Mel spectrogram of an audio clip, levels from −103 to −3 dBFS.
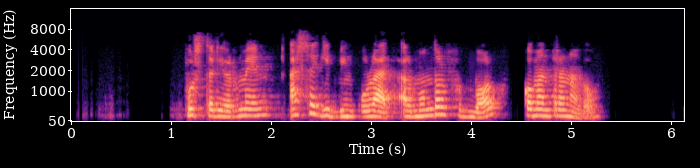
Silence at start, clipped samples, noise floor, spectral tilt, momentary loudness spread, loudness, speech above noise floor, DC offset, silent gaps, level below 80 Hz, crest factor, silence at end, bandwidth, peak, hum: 1.15 s; under 0.1%; under -90 dBFS; -7 dB/octave; 7 LU; -18 LUFS; over 73 dB; under 0.1%; 4.45-4.53 s; -62 dBFS; 18 dB; 0.85 s; 7 kHz; -2 dBFS; none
